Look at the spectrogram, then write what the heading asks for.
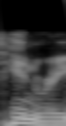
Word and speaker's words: Henri: His name is pronounced Henry, but I know it's spelled like Henri.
